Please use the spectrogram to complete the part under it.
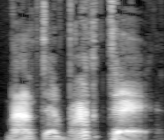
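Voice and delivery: lightly voiced frog calling after someone; a hint of a pleading frog. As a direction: call for her to wait, as the frog. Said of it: "rief der Frosch".

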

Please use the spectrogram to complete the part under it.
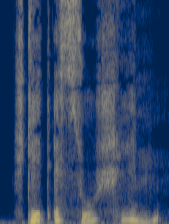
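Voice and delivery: slow, high-pitched devil. Acted. Devil reacting to the judge's threat, slow high question.

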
